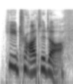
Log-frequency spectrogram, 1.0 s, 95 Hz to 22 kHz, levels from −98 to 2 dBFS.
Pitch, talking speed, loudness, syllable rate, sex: 235 Hz, 185 wpm, -18 LUFS, 4.6 syllables/s, female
